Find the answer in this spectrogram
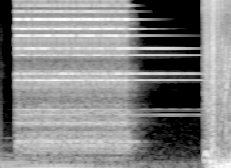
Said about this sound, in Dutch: Maar let op, want als bij jou de telefoon gaat, dan is het misschien wel de hindertelefoon.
